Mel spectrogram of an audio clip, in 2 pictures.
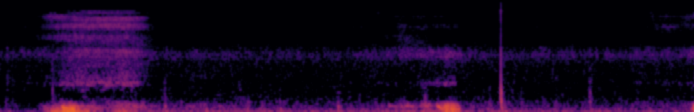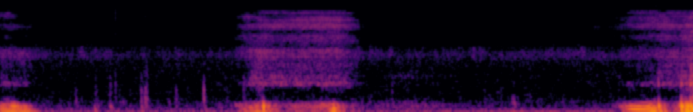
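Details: Adult male sleeping: low, rattling snores with each breath every few seconds over a quiet room hiss; ordinary sleep snoring.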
